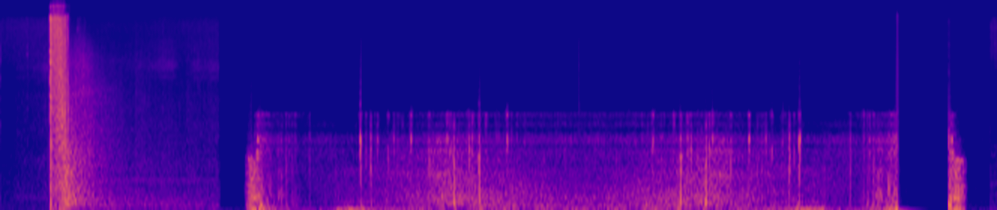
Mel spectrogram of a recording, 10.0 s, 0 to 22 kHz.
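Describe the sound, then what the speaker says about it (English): A .50 caliber rifle fired with silver tip ammunition outdoors, one sharp loud blast near the start followed by a long windy rumble and a second brief burst at the end, with no speech. "shot number 3 of our silver tip 50 cal"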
